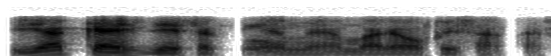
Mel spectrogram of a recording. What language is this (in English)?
Urdu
